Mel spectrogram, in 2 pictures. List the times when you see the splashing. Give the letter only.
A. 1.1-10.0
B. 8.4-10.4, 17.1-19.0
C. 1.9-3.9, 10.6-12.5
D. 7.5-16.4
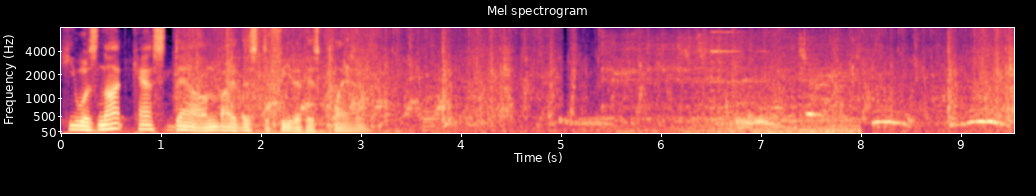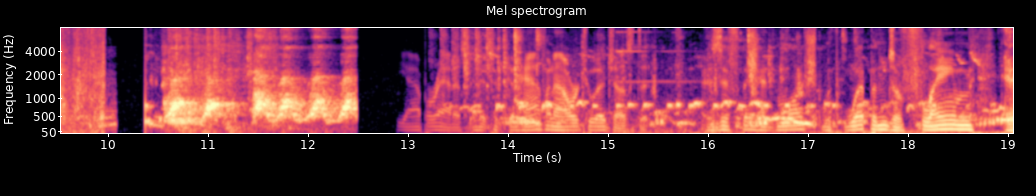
A.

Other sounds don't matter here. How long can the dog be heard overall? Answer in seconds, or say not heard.
4 s.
